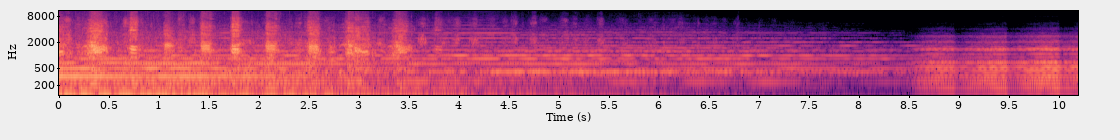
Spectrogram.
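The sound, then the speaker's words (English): A rapid run of about eight loud duck quacks fills the first few seconds, layered over sustained musical tones that carry on alone afterward. “I have since sold a few of their descendants to other duck lovers in Southland.”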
